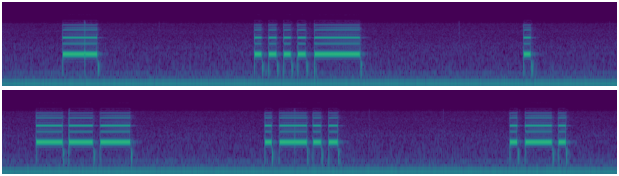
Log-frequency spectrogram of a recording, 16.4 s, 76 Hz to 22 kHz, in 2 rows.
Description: Morse code, heard as a keyed tone, about 12 wpm, 660 Hz. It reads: T 4 E O L R
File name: curso / ejercicio 8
